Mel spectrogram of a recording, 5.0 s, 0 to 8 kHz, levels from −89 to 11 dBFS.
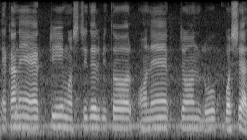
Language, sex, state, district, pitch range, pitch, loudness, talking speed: Bengali, female, Assam, Hailakandi, 170-185 Hz, 175 Hz, -18 LUFS, 95 wpm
